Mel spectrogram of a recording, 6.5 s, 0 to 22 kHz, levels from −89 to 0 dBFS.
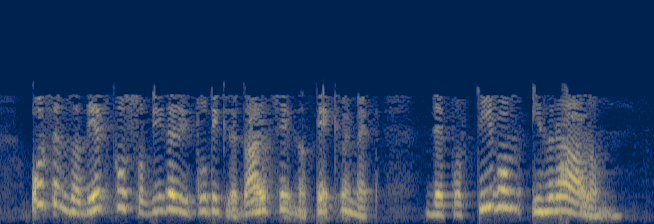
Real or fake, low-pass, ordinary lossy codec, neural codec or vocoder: fake; 14.4 kHz; AAC, 16 kbps; codec, 32 kHz, 1.9 kbps, SNAC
